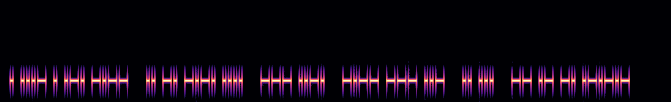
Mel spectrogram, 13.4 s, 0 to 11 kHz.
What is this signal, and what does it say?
Morse code, heard as a keyed tone, about 22 wpm, 700 Hz. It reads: EVERY INCH OF YOU IS MAN.
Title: Sentences from Top 1000 Words - Review Part 3 - 22wpm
